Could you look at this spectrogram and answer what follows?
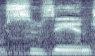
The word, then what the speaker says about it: Suzanne: Oh, Suzanne Shanley from the Agape community.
